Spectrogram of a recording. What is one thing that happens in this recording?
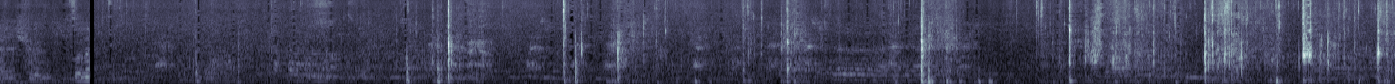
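Pieces of raw meat squelch and slap wetly into a bowl of liquid.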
